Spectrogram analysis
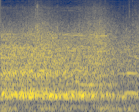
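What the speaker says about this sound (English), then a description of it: "the crowd here in Radom cheering on their boy" A crowd cheers for a local fighter at a KSW fight in Radom, a dense and steady roar of many voices that fills the brief moment.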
